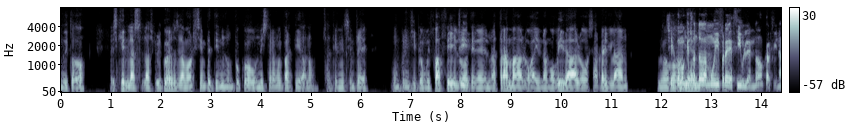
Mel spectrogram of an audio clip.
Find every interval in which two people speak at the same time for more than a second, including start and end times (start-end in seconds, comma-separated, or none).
12.1-13.3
